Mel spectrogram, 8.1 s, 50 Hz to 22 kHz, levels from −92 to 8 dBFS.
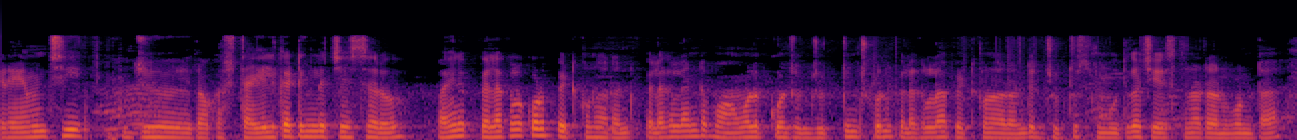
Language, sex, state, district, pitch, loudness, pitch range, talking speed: Telugu, male, Andhra Pradesh, Visakhapatnam, 140 Hz, -31 LUFS, 135-155 Hz, 190 wpm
